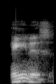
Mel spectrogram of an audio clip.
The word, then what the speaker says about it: heinous: and committed the following heinous acts, and that's spelled with an E-I. E-I in a lot of languages sounds like A.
